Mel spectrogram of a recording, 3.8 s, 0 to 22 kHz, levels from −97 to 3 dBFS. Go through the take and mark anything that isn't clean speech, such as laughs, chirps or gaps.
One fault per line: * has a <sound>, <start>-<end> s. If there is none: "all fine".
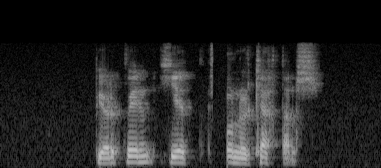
* has a dropout, 2.1-2.3 s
